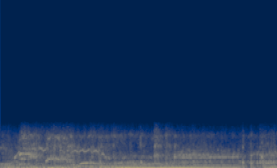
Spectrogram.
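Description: Horses scream and whinny as wolves attack them, in frantic, overlapping cries, loud, with shrill wavering calls piling on top of one another for several seconds without a break.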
